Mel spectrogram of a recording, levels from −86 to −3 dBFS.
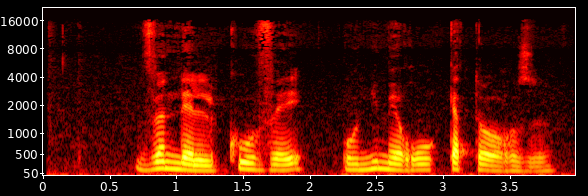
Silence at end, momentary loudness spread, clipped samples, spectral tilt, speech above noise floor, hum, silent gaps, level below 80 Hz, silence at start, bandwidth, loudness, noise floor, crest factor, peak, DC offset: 0.15 s; 11 LU; under 0.1%; -7.5 dB/octave; 32 dB; none; none; -60 dBFS; 0.7 s; 16.5 kHz; -24 LUFS; -56 dBFS; 22 dB; -4 dBFS; under 0.1%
